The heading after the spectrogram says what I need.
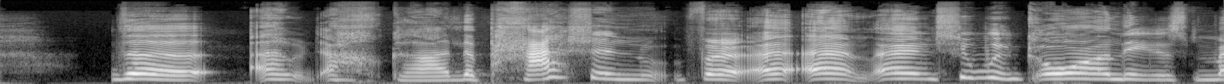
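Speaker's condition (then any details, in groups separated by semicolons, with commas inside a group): Cerebral palsy; speech sounds unusual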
